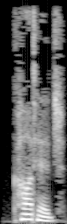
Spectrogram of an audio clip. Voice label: "Cottage", English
